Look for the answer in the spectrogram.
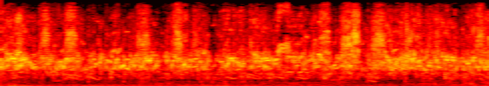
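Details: A group of budgies twitters nonstop, with fast high chirps and soft warbles blending into one even, busy chatter from start to end.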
